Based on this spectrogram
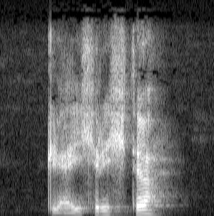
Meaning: rectifier
- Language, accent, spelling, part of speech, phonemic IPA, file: German, Austria, Gleichrichter, noun, /ˈɡlaɪ̯çrɪçtɐ/, De-at-Gleichrichter.ogg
